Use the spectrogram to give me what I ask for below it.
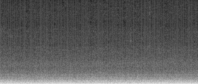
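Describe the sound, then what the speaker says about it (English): Constant loud low rumble of a car driving along the firm sand of Muriwai beach at low tide, an unbroken broadband roar with no voices. "And then you can just drive the beach the whole way like this until you find your spots."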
